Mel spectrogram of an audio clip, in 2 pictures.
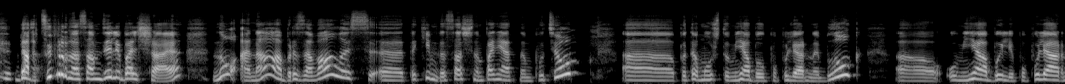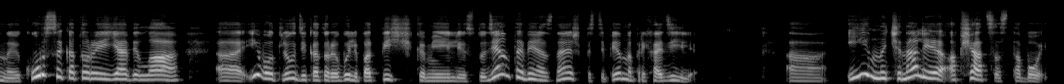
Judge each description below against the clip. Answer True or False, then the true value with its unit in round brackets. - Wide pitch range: True (7.2 semitones)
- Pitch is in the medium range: False (215 Hz)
